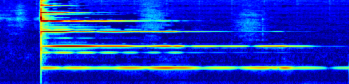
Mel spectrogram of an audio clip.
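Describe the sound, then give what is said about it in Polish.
A singing bowl is struck once with a sharp, bright attack. It then rings in a long, pure tone that fades slowly with a gentle wavering pulse, while the higher overtones die away quickly. “Czasami myślę, że dźwięk tej misy jest bardzo podobny do misy kościelnej.”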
